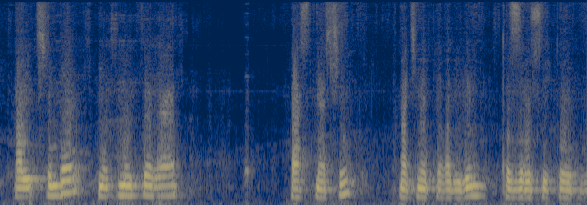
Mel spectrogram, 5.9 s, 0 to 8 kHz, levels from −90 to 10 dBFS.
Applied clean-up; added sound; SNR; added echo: neural separator model SepFormer DNS4.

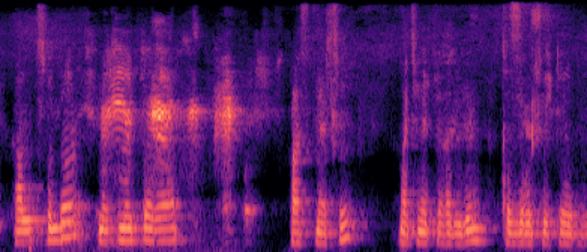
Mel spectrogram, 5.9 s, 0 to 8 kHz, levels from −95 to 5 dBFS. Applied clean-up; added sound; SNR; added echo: neural mask model Resemble Enhance denoiser.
